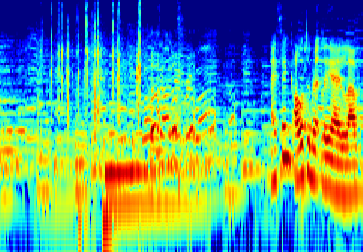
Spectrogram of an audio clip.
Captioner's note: audience clapping and cheering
